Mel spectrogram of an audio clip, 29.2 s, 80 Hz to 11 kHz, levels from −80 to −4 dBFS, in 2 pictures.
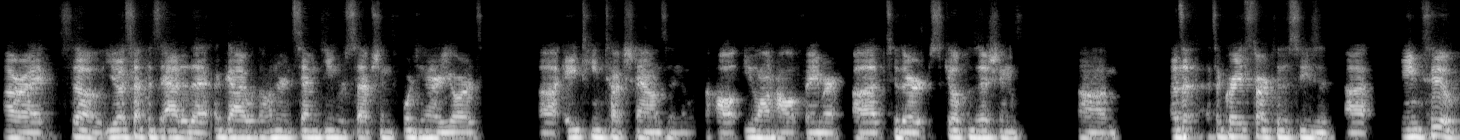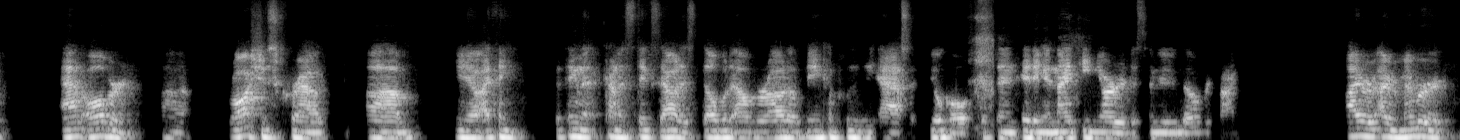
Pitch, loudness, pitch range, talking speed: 115 Hz, -18 LUFS, 110-125 Hz, 165 wpm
